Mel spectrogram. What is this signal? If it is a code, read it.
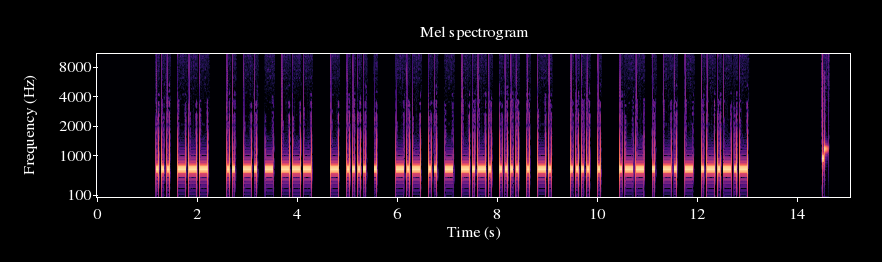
Morse code, heard as a keyed tone, about 22 wpm, 700 Hz. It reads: SO INTO THE KITCHEN HE WENT.
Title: Sentences from Top 1400 Words 22wpm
